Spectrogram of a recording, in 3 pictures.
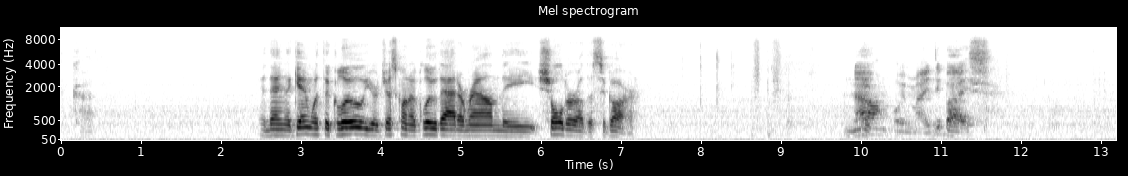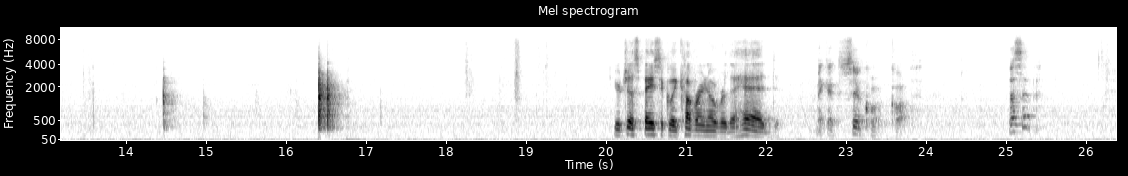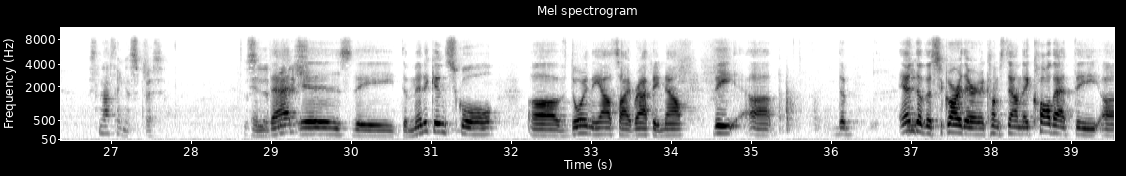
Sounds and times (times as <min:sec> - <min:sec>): Inside, small room: 0:00.0 - 0:39.5
Speech: 0:02.5 - 0:07.2, 0:09.8 - 0:11.7, 0:20.1 - 0:24.0, 0:25.1 - 0:25.4, 0:28.7 - 0:35.3, 0:36.9 - 0:39.5.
